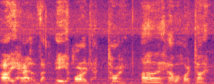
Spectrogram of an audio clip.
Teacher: two very similar sounds a d and a t you're only going to hear one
